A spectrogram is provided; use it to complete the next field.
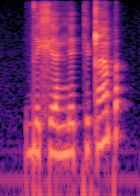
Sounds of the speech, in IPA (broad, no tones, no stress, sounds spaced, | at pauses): d̪ e xʲ æ ŋ e k i ʈ æ̃ p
